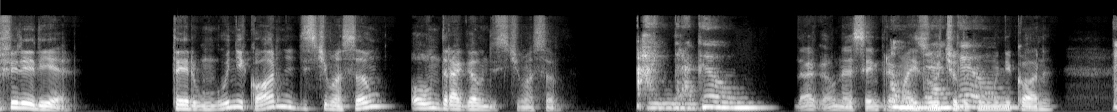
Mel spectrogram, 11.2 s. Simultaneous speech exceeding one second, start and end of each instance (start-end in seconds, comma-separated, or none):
8.9-10.2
